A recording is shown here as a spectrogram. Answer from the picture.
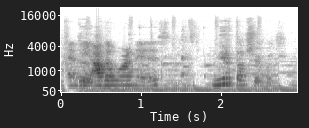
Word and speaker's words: Mýrdalsjökull: refuge qui nous apprend les rudiments de la prononciation de l'islandais. Pas facile. OK. And the other one is Mýrdalsjökull. Mýrdalsjökull.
